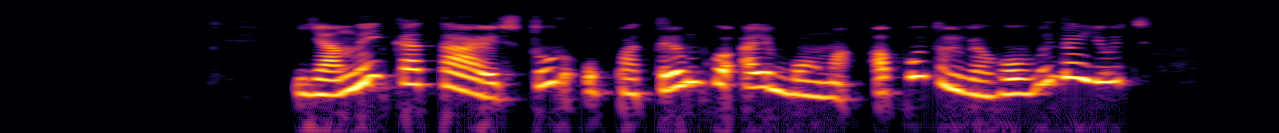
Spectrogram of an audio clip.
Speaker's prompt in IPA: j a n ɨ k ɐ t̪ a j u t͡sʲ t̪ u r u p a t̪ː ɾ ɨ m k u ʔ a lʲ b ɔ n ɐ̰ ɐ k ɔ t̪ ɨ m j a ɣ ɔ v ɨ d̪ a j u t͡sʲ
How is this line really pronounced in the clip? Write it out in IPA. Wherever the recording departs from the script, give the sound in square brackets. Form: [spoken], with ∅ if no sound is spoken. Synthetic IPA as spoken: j a n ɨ k [a] t̪ a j u t͡sʲ t̪ u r u p a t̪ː ɾ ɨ m k u ʔ a lʲ b ɔ [m] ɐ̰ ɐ [p] ɔ t̪ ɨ m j a ɣ ɔ v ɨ d̪ a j u t͡sʲ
